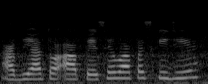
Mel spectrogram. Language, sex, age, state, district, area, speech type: Urdu, female, 30-45, Delhi, South Delhi, urban, spontaneous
